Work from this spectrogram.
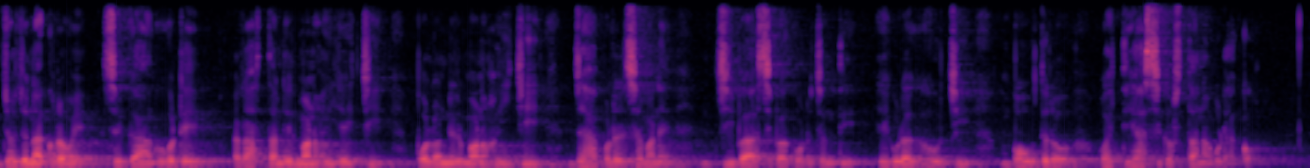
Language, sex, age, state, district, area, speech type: Odia, male, 45-60, Odisha, Boudh, rural, spontaneous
